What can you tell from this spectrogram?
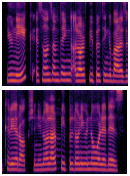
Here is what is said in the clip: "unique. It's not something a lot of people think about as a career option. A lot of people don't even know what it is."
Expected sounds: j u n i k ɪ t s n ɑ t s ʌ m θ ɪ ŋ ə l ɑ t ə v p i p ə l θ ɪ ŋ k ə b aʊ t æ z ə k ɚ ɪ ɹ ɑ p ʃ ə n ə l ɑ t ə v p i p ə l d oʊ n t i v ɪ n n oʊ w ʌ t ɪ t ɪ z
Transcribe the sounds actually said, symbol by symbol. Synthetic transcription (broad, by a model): j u n i k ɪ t s n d s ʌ m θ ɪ ŋ ə l ɑ t ə v p i p ə l t ɪ ŋ k ə b aʊ t æ z ə k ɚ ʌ ɹ ɑ p ʃ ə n ə l ɑ t ə v p i p ə l d oʊ n t i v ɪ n n oʊ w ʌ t ɪ t ɪ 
